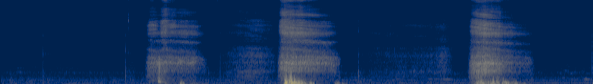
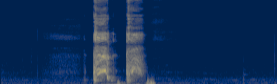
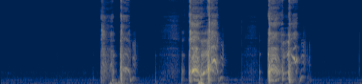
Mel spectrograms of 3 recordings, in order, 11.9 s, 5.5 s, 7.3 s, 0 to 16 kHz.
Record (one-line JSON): {"exhalation_length": "11.9 s", "exhalation_amplitude": 3798, "exhalation_signal_mean_std_ratio": 0.28, "cough_length": "5.5 s", "cough_amplitude": 7571, "cough_signal_mean_std_ratio": 0.28, "three_cough_length": "7.3 s", "three_cough_amplitude": 7561, "three_cough_signal_mean_std_ratio": 0.33, "survey_phase": "beta (2021-08-13 to 2022-03-07)", "age": "18-44", "gender": "Male", "wearing_mask": "No", "symptom_none": true, "smoker_status": "Never smoked", "respiratory_condition_asthma": false, "respiratory_condition_other": false, "recruitment_source": "REACT", "submission_delay": "1 day", "covid_test_result": "Negative", "covid_test_method": "RT-qPCR"}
